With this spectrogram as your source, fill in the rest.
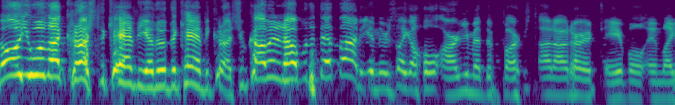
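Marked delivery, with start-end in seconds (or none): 0.0-3.7 shrill, high, booming fake Russian accent. Retelling an argument at the game table: mock russian accent. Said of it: "these mock Russian accents".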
